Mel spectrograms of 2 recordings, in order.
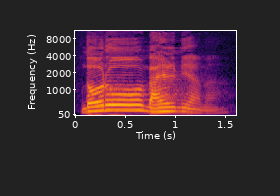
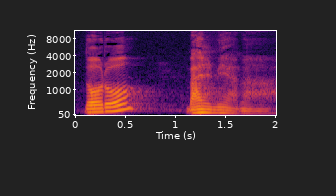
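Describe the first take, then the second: First: 너로 drawn out slowly and firmly; slow, weighty stress on 너로; emphatic repeat. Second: Said in the usual way. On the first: Shown as a demonstration. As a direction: stretch 너로, then land 말미암아 with weight. Emphatic repeat of the quoted answer.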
